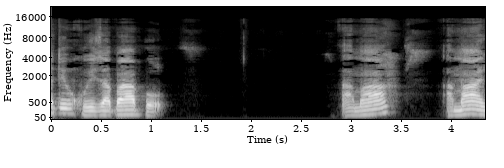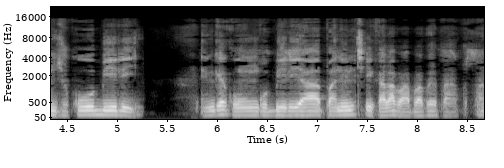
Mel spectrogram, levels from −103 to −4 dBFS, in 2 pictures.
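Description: Throughout the speech, the treble sounds synthetic and gritty, with s sounds turning lispy and nothing above 14.9 kHz, likely HE-AAC compression at a bitrate near 24 kbps. Unlike a plain lowpass, the treble remains bright but is rebuilt from lower bands.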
